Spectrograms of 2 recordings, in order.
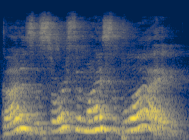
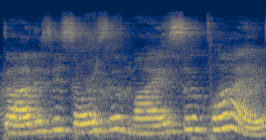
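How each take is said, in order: First: Affirmation. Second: Slow, solemn affirmation. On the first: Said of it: "let's do an affirmation". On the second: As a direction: let each word land slowly. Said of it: "Say it one more time". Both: Shown as a demonstration.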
